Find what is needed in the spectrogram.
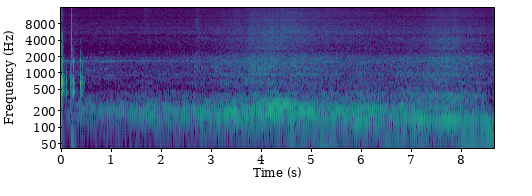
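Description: A few sharp clicks right at the start, then a motor vehicle engine running steadily. It grows louder to its loudest around four seconds in and stays near that level.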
